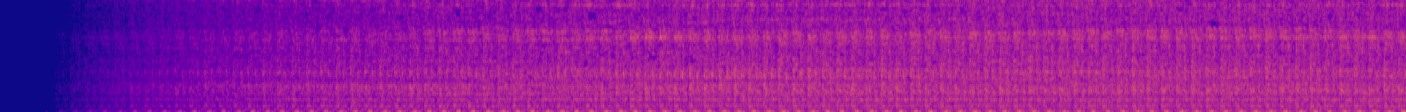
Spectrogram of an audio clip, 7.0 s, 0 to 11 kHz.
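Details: Sniper 155 VVA motorcycle at 7 months old: even, steady low thumping idle with no ticks, knocks or rattles; the engine idles normally.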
